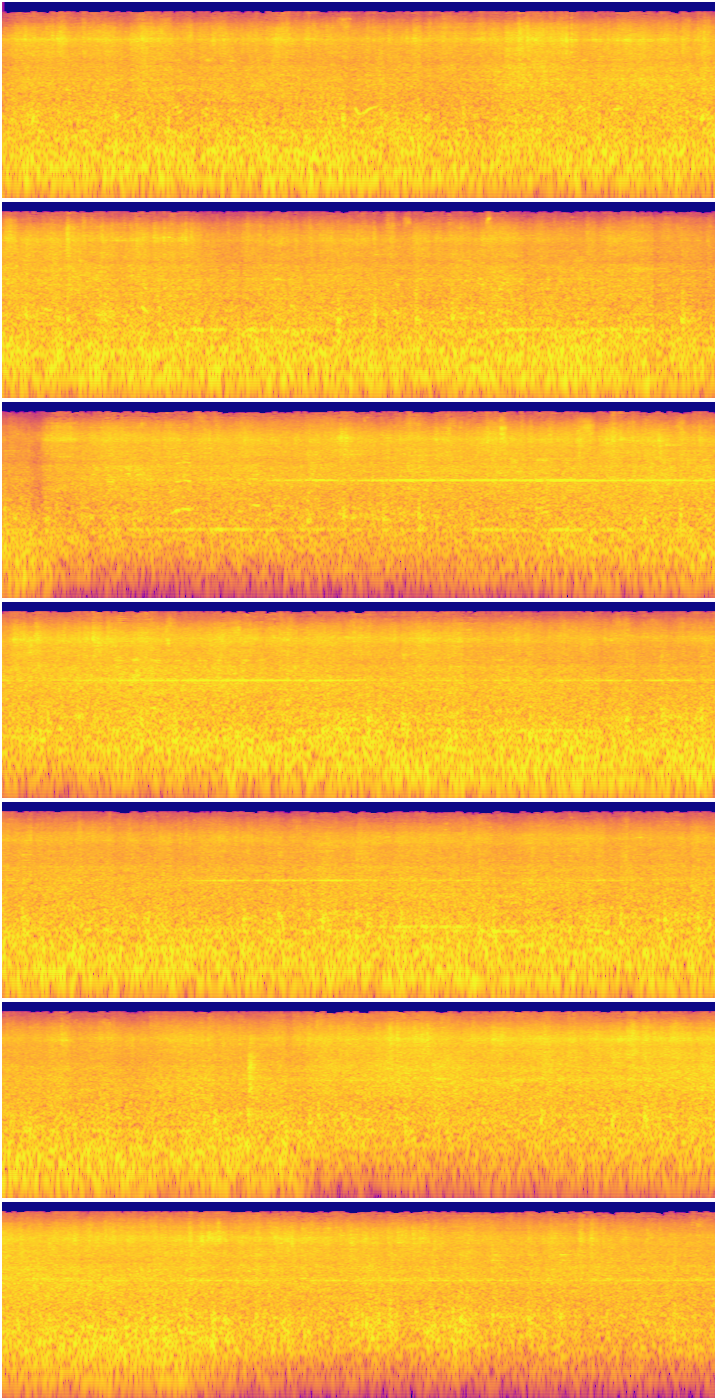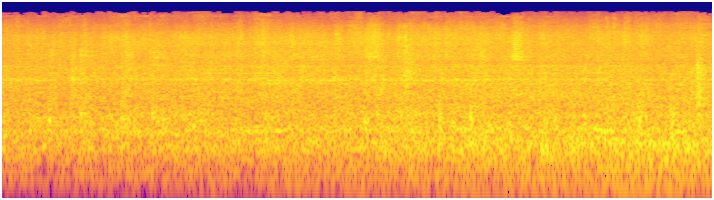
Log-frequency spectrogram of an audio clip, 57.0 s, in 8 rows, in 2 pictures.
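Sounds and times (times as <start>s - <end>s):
freight train wheels rumbling: 0.0s - 57.0s
faint high wheel squeal: 16.9s - 21.5s, 22.5s - 25.0s, 30.4s - 32.8s.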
